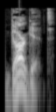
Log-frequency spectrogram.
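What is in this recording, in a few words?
"garget", British English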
